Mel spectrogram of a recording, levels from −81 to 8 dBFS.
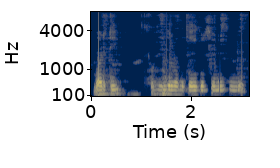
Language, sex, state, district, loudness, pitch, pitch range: Bengali, male, West Bengal, Purulia, -22 LUFS, 135 Hz, 135-140 Hz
